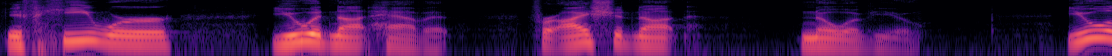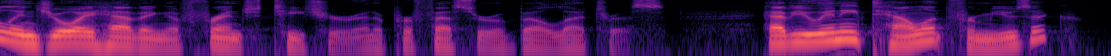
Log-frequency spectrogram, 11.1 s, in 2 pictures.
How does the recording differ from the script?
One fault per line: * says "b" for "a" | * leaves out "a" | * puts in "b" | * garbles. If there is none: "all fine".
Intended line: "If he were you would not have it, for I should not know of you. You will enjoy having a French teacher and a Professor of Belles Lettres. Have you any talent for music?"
all fine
